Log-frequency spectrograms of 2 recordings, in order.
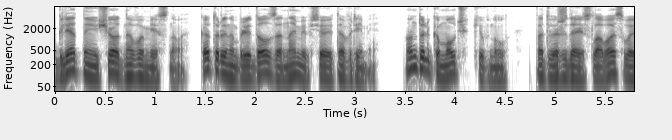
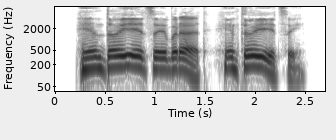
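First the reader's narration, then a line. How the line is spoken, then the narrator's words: Laughing. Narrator (Russian): Рассмеялся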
